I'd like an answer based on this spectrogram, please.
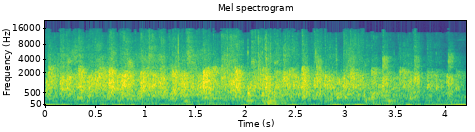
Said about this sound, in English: Give him a great hand.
